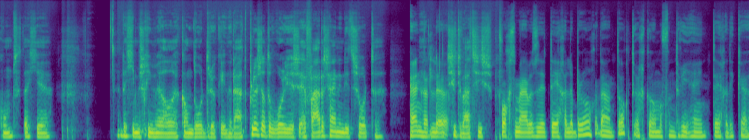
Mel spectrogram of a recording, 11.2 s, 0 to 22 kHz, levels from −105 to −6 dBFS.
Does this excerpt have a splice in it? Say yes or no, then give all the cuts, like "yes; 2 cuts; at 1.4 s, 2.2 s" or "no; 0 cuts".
yes; 1 cut; at 5.8 s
